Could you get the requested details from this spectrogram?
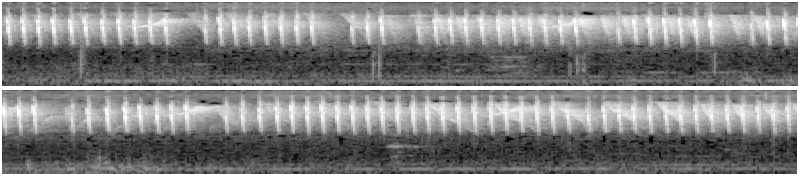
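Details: Plain prinia (klik klik) singing energetically in a master recording meant for training young songbirds: long bursts of rapid, dry, high ticking notes, about ten a second, broken by brief pauses, over a faint low hum.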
